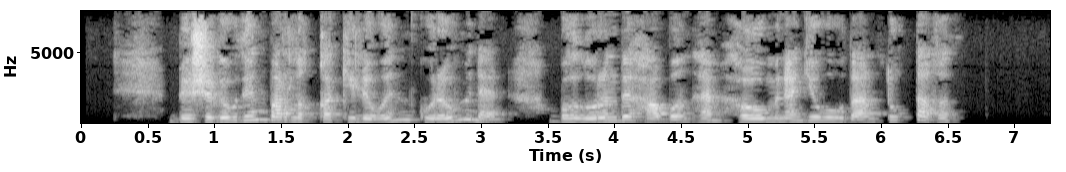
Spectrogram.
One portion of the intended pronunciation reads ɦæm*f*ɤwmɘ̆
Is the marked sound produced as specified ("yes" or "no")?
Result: no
